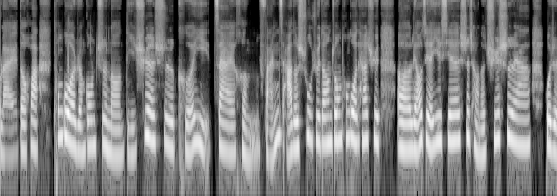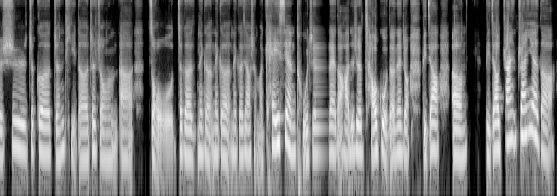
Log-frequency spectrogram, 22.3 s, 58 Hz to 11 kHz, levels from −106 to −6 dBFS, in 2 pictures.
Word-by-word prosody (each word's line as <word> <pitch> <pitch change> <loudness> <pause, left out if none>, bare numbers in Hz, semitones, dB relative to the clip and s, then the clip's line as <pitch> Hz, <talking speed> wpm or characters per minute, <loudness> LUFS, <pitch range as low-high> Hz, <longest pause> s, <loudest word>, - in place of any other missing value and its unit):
来 175 0 -4
的 200 -1 -1
话， 210 -1 0 0.3
通 285 0 -2
过 260 -6 +6
人 195 -2 -2
工 220 +1 -1
智 225 -1 -3
能 170 -2 -3
的 180 -1 -9
确 265 +4 +1
是 230 -4 -2
可 195 +1 -3
以 220 -5 -3
在 190 -4 -1
很 195 -2 -5 0.4
繁 225 - -2
杂 295 - +1
的 210 +2 +3
数 270 +5 -3
据 250 -1 -1
当 240 +1 +1
中， 260 +1 +2
通 275 -1 -4
过 265 -3 +6
它 255 +1 0
去 255 -2 -2 0.3
呃， 200 -1 +3
了 205 +4 +3
解 240 -5 +2
一 250 +2 +1
些 255 +1 +2
市 270 +1 -1
场 205 -7 -4
的 170 +1 -3
趋 260 +6 -1
势 265 -2 +1
呀， 225 0 -2 0.3
或 225 -2 +4
者 185 -4 0
是 205 0 0
这 195 0 -4
个 185 -2 +1
整 175 +1 -5
体 210 - -9
的 160 0 -3
这 200 - -1
种 160 -5 -6
呃， - - -2 0.3
走 445 -2 -1
这 190 - 0
个 170 -3 0
那 185 0 -3
个 170 -3 -2
那 180 -1 -4
个 170 0 -2
那 180 - -5
个 175 - -2
叫 175 -1 -2
什 - - -10
么 - - -7
K 225 +1 +4
线 235 -6 +4
图 160 - -3
之 175 +1 -5
类 185 -1 +1
的 - - +1
哈， 170 -1 +2
就 - - -2
是 190 -1 +3
炒 185 0 +4
股 200 - +2
的 - - 0
那 190 +1 0
种 170 -2 0 0.2
比 170 - 0
较 200 +2 +5 0.2
呃， 170 -1 +4 0.4
比 175 - -2
较 200 +3 +6
专 255 +5 +4
专 295 +2 +5
业 310 -5 +5
的。 185 -6 -1
205 Hz, 225 characters per minute, -20 LUFS, 180-250 Hz, 0.4 s, 过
